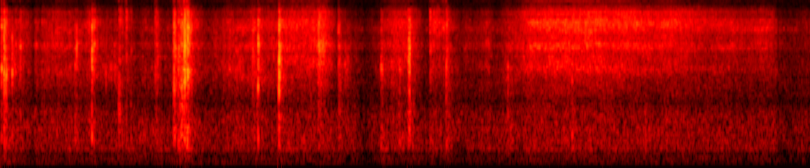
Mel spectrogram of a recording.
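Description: Faint rustling and crinkling of a strip of paper raffle tickets being handled, with scattered small clicks and a longer soft swish about four seconds in.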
